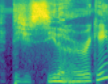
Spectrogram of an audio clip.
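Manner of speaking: loud, all-excited, thrilled, acted-out voice. Retelling what mom asked after the hurricane: imitating mom, all excited. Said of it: "all excited".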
